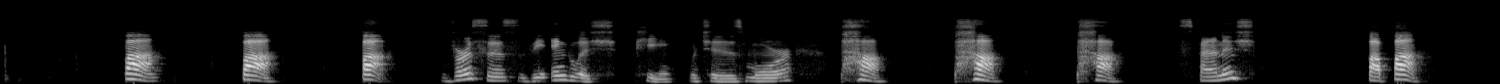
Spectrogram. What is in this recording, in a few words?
Spanish P sound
